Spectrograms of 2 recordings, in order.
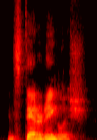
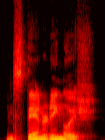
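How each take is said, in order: Both takes have the same delivery.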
